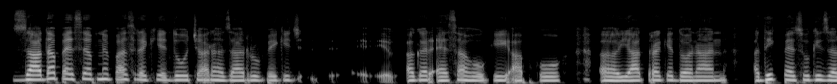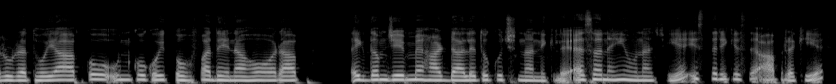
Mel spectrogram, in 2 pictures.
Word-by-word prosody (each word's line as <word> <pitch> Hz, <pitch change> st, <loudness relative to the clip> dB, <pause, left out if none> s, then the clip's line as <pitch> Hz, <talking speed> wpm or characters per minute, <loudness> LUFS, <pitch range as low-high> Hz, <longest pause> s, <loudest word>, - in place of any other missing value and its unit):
ज़्यादा 215 Hz, +6 st, +4 dB
पैसे 245 Hz, -1 st, -1 dB
अपने 245 Hz, 0 st, +1 dB
पास 230 Hz, 0 st, -2 dB
रखिए 205 Hz, +2 st, -1 dB
2-4 200 Hz, +1 st, 0 dB
हज़ार 185 Hz, -1 st, +1 dB
रुपये 190 Hz, 0 st, -1 dB
की 195 Hz, +1 st, -4 dB
ज 185 Hz, -, -14 dB
अ 440 Hz, +4 st, -24 dB
अ, -, -, -10 dB, 0.2 s
य 415 Hz, -, -6 dB
अगर 200 Hz, +2 st, +1 dB
ऐसा 180 Hz, -, +1 dB
हो 90 Hz, -1 st, +2 dB
कि 190 Hz, 0 st, 0 dB
आपको 180 Hz, -, -1 dB, 0.4 s
अ, -, -, 0 dB
यात्रा 180 Hz, +2 st, +2 dB
के 195 Hz, 0 st, -2 dB
दौरान 185 Hz, 0 st, +1 dB, 0.3 s
अधिक 215 Hz, +6 st, +3 dB
पैसों 200 Hz, -1 st, +1 dB
की 210 Hz, +1 st, +2 dB
ज़रूरत 190 Hz, 0 st, +1 dB
हो 185 Hz, 0 st, +2 dB
या 200 Hz, +2 st, +2 dB
आपको 230 Hz, +3 st, -1 dB
उनको 215 Hz, +1 st, -1 dB
कोई 210 Hz, 0 st, +1 dB
तोहफ़ा 195 Hz, +1 st, 0 dB
देना 190 Hz, -1 st, +1 dB
हो 185 Hz, +1 st, +1 dB
और 190 Hz, 0 st, -1 dB
आप 190 Hz, 0 st, 0 dB, 0.5 s
एकदम 210 Hz, +2 st, +2 dB
जेब 210 Hz, 0 st, +3 dB
में 215 Hz, 0 st, +3 dB
हाथ 195 Hz, -1 st, +2 dB
डाले 190 Hz, 0 st, +3 dB
तो 205 Hz, +1 st, -1 dB
कुछ 205 Hz, 0 st, -6 dB
ना 185 Hz, -1 st, 0 dB
निकले। 170 Hz, -2 st, -3 dB
ऐसा 225 Hz, +2 st, 0 dB
नहीं 215 Hz, 0 st, +1 dB
होना 190 Hz, -2 st, +1 dB
चाहिए, 195 Hz, +5 st, -4 dB
इस 260 Hz, -, -5 dB
तरीके 240 Hz, -1 st, -2 dB
से 220 Hz, -, -8 dB
आप 105 Hz, +1 st, -3 dB
रखिए। 205 Hz, +7 st, -1 dB
195 Hz, 195 wpm, -23 LUFS, 185-215 Hz, 0.5 s, ज़्यादा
